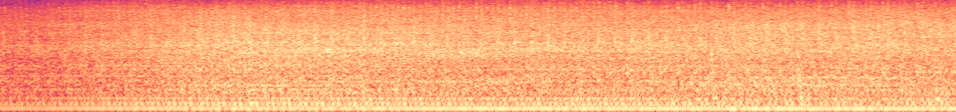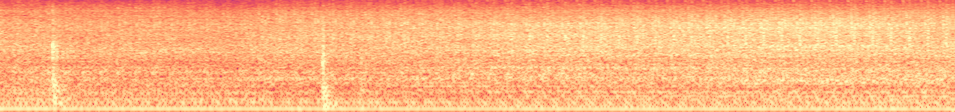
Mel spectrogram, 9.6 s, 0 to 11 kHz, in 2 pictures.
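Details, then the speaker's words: 2012 Dodge Durango 3.6L Pentastar V6 at cold start first thing in the morning, idling; light, fast, steady valve train tick that persists after oil reaches the top end. "i do hear some ticking but that's your typical coal oil gotta make its way back up to the val train type tick oh it's still there"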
